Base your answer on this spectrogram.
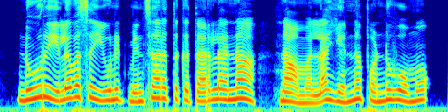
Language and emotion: Tamil, sad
